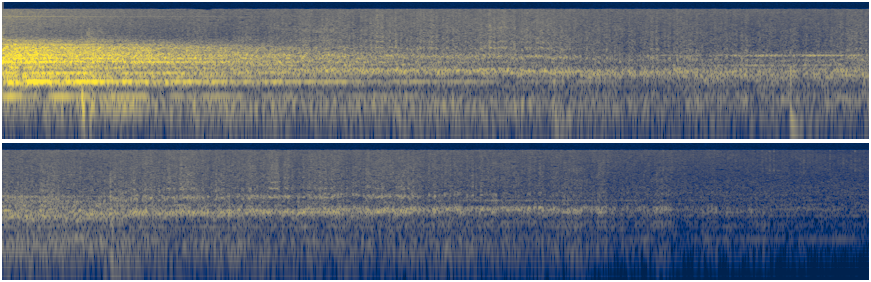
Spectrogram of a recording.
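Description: Steam hisses loudly from a vent and slowly fades.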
